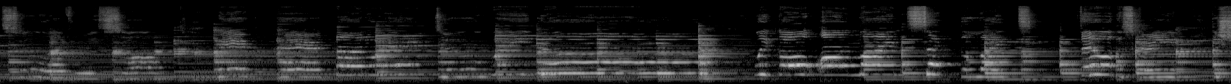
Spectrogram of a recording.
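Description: A girl singing while accompanying herself on an upright piano, her voice carrying the melody over sustained piano chords.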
